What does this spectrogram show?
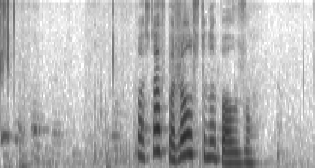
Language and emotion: Russian, neutral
